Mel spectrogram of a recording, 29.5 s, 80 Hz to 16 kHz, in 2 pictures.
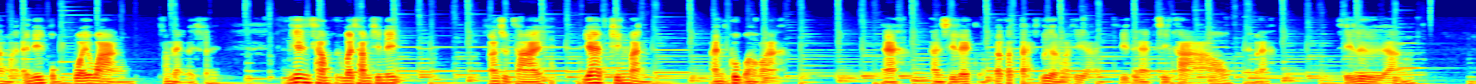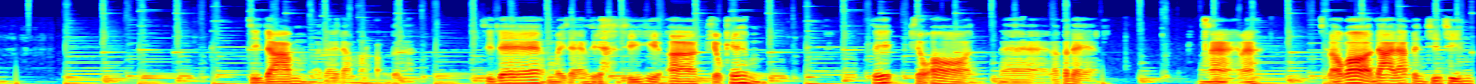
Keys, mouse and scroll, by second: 1.1 middle click, 3.4 click, 4.7-5.2 drag, 7.2 click, 9.0 click, 9.8 click, 11.1-12.3 drag, 13.1-14.2 drag, 16.0-18.4 drag, 19.5-22.2 drag, 23.4-25.0 drag, 26.0-27.5 drag, 27.7 middle click, 29.3 middle click.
